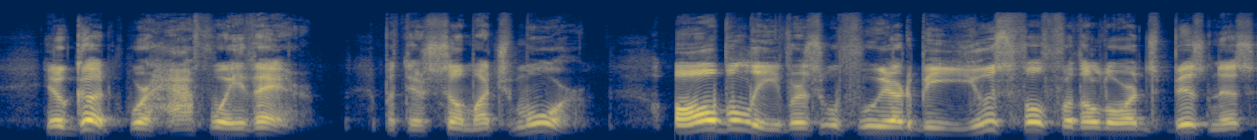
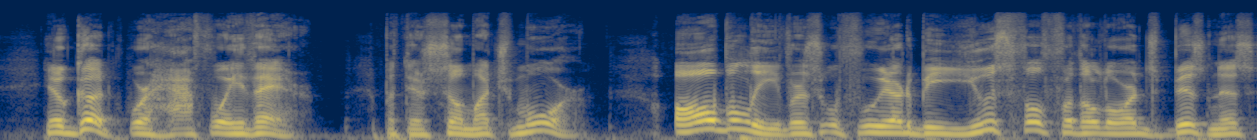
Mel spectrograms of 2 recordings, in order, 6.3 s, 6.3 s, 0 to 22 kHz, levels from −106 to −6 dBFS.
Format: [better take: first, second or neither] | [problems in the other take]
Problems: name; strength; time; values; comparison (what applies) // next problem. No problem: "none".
second | thin; very; fading below 350 Hz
